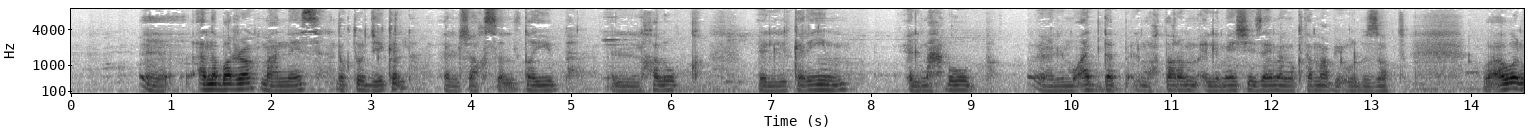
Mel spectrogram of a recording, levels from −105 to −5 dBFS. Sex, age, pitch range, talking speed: male, 20-39, 120-140 Hz, 85 wpm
